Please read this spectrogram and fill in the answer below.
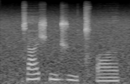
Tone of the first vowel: rising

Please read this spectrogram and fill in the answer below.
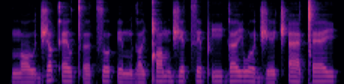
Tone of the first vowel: low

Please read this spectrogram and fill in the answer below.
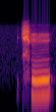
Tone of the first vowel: high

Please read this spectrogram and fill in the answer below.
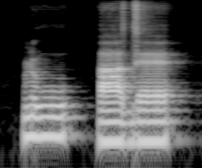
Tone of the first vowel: high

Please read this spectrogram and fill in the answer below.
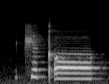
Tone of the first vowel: high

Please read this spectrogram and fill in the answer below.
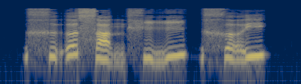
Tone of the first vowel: rising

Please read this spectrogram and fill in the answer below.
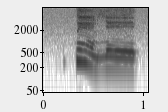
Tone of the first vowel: falling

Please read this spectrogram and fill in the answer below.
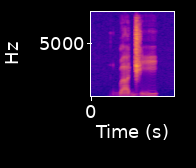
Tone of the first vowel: low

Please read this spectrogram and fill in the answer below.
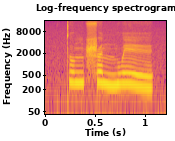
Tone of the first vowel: high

